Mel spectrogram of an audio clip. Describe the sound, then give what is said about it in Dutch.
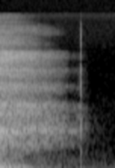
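A single deep breath let out through the mouth as one long, soft, breathy sigh that gradually fades away. “Ik wil je uitnodigen om allereerst een keer diep in te ademen via je neus. En uit te ademen via je mond.”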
